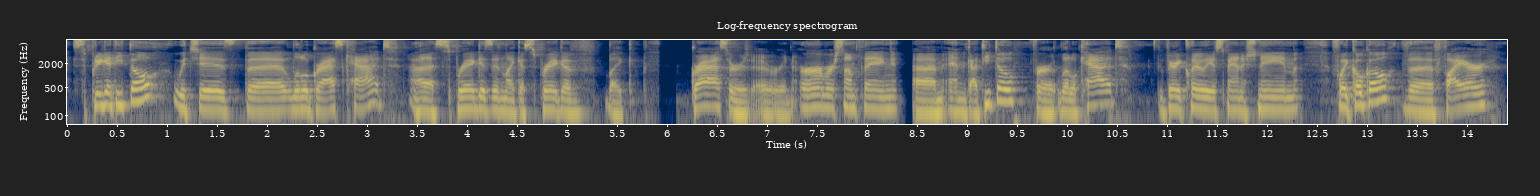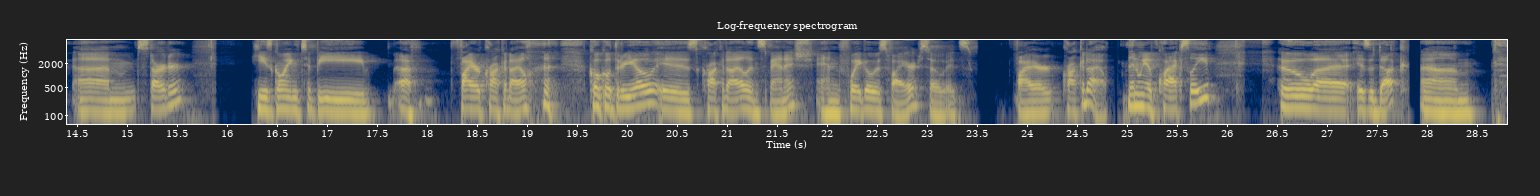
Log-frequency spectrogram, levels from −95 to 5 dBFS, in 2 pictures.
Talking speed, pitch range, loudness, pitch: 145 wpm, 125-155 Hz, -19 LUFS, 140 Hz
